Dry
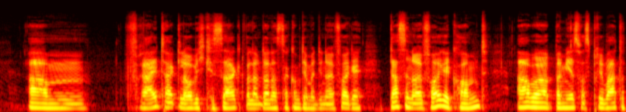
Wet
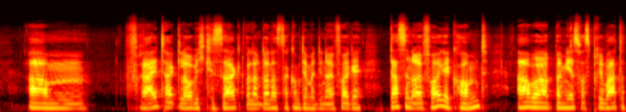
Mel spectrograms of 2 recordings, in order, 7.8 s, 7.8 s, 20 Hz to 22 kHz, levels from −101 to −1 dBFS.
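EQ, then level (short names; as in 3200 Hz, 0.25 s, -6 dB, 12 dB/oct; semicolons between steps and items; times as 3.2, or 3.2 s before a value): resonant low shelf 590 Hz -13.5 dB, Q 1.5; dynamic EQ 1200 Hz, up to -5 dB, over -36 dBFS, Q 1.9; synth low-pass 6900 Hz, resonance Q 2.8; +4.5 dB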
